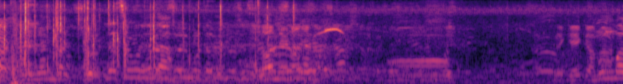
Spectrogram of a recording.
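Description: A crowd of young men shout and cheer loudly nearby.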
